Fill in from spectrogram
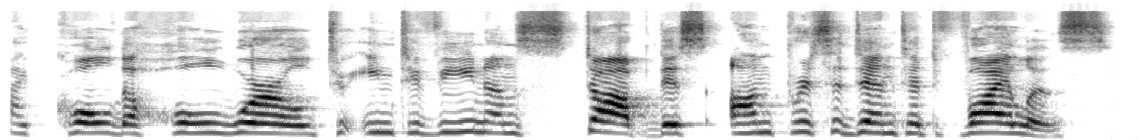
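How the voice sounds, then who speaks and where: A woman's voice: sits high, takes it slowly. A woman acting a horrified, impassioned witness, anguished and declamatory as she appeals for help. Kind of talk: dramatic acting.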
